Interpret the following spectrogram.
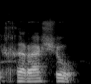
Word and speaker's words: хорошо: Bacanya jadi хорошо. Oh, yang pertama E ya? Iya, O yang pertama jadi kayak huruf E dibacanya, yang kedua jadi A, yang kena stres dia tetap jadi O.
